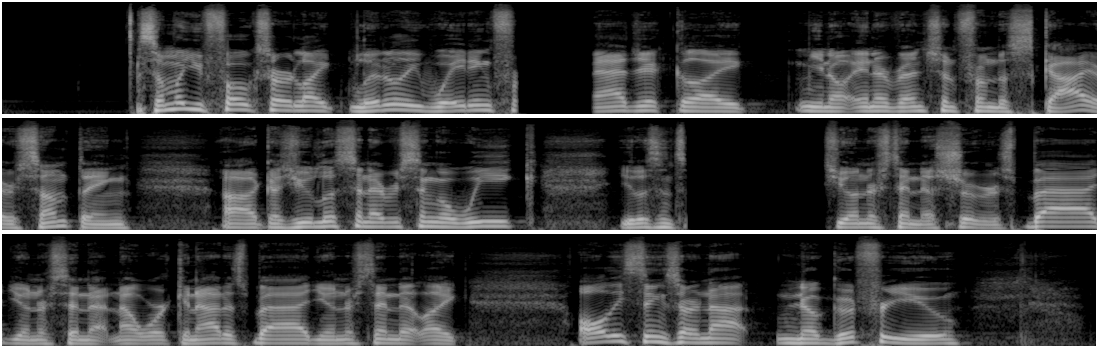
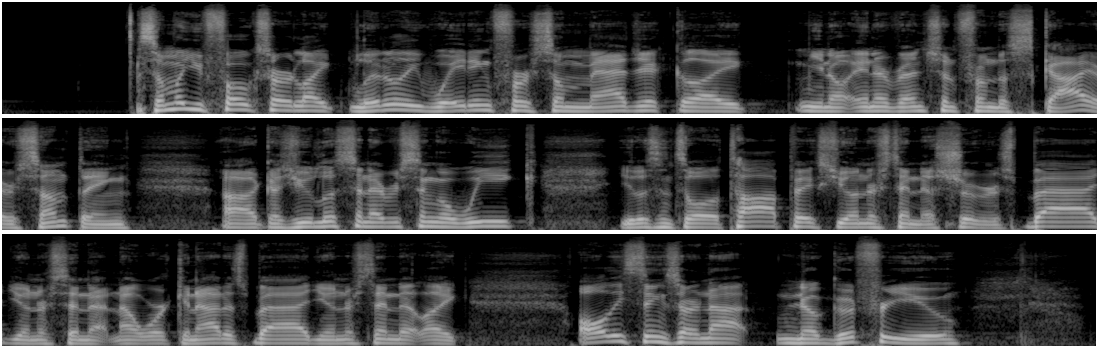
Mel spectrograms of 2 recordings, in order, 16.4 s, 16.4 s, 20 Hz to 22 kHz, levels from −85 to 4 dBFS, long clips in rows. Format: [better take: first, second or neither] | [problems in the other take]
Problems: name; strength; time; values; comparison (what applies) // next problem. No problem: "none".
second | audio cutting out; at 2.5 s and at 9 s for 0.5 s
